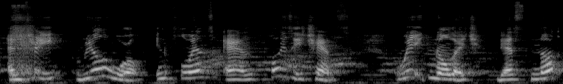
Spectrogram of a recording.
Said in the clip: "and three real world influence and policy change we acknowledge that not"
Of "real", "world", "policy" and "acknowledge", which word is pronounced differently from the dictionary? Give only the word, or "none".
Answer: none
